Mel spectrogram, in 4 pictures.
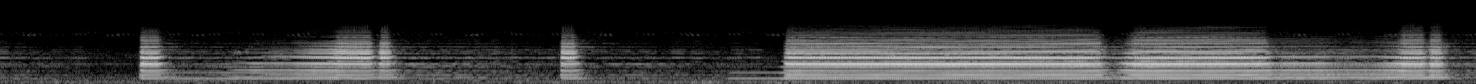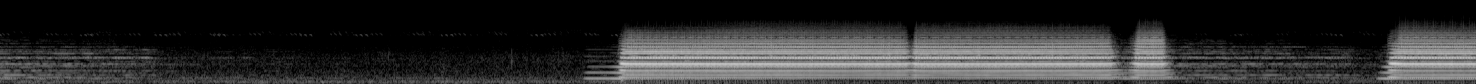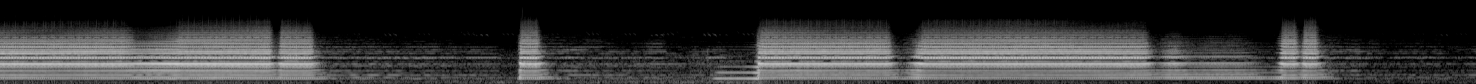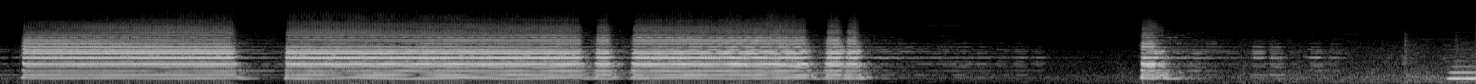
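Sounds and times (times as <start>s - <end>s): train air horn blasts: 0.0s - 17.2s, 20.5s - 59.0s
short horn toots: 1.4s - 16.3s, 20.6s - 27.9s, 28.6s - 55.0s, 55.7s - 59.0s.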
